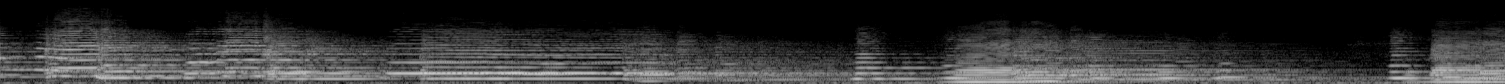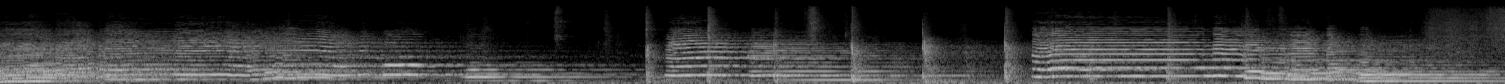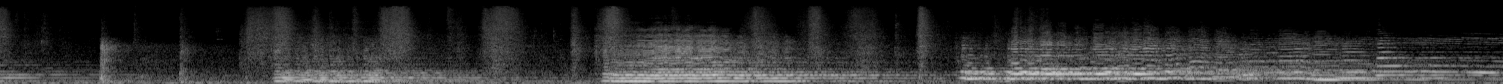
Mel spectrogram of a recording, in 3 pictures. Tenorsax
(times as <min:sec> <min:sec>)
0:08.4 0:44.4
